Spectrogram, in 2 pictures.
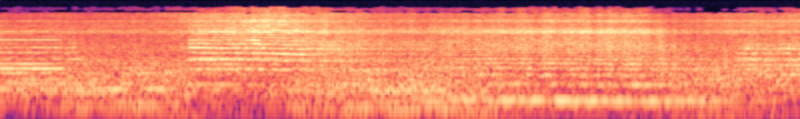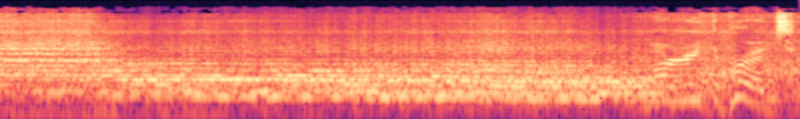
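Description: Semi trucks in a passing convoy sounding their air horns: long held blasts one after another, each a chord of several tones, over the noise of passing traffic.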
